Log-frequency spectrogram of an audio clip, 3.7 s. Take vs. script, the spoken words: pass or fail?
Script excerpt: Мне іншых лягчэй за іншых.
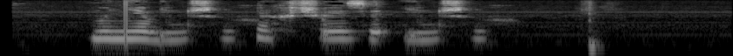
pass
